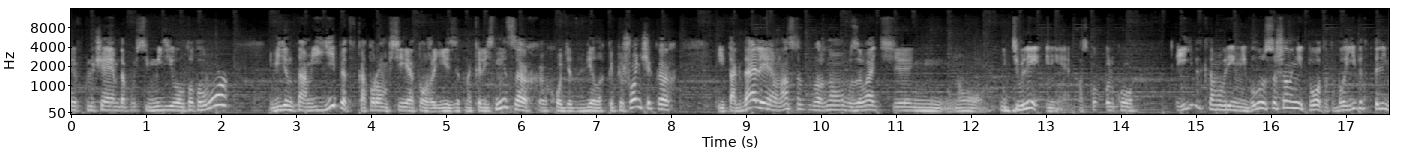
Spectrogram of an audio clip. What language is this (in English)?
Russian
